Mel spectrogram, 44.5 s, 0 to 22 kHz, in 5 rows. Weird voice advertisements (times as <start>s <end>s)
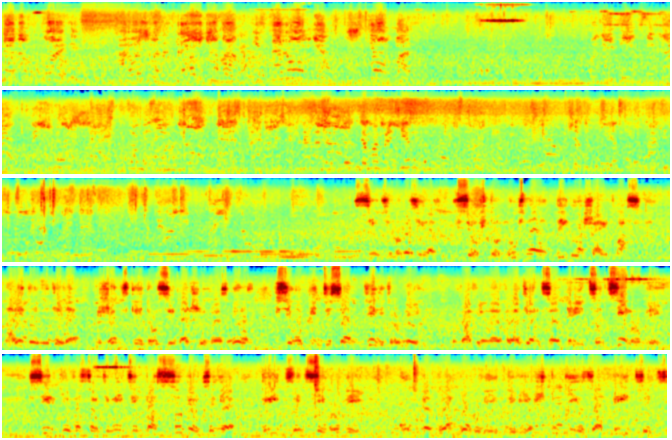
20.4s 24.7s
